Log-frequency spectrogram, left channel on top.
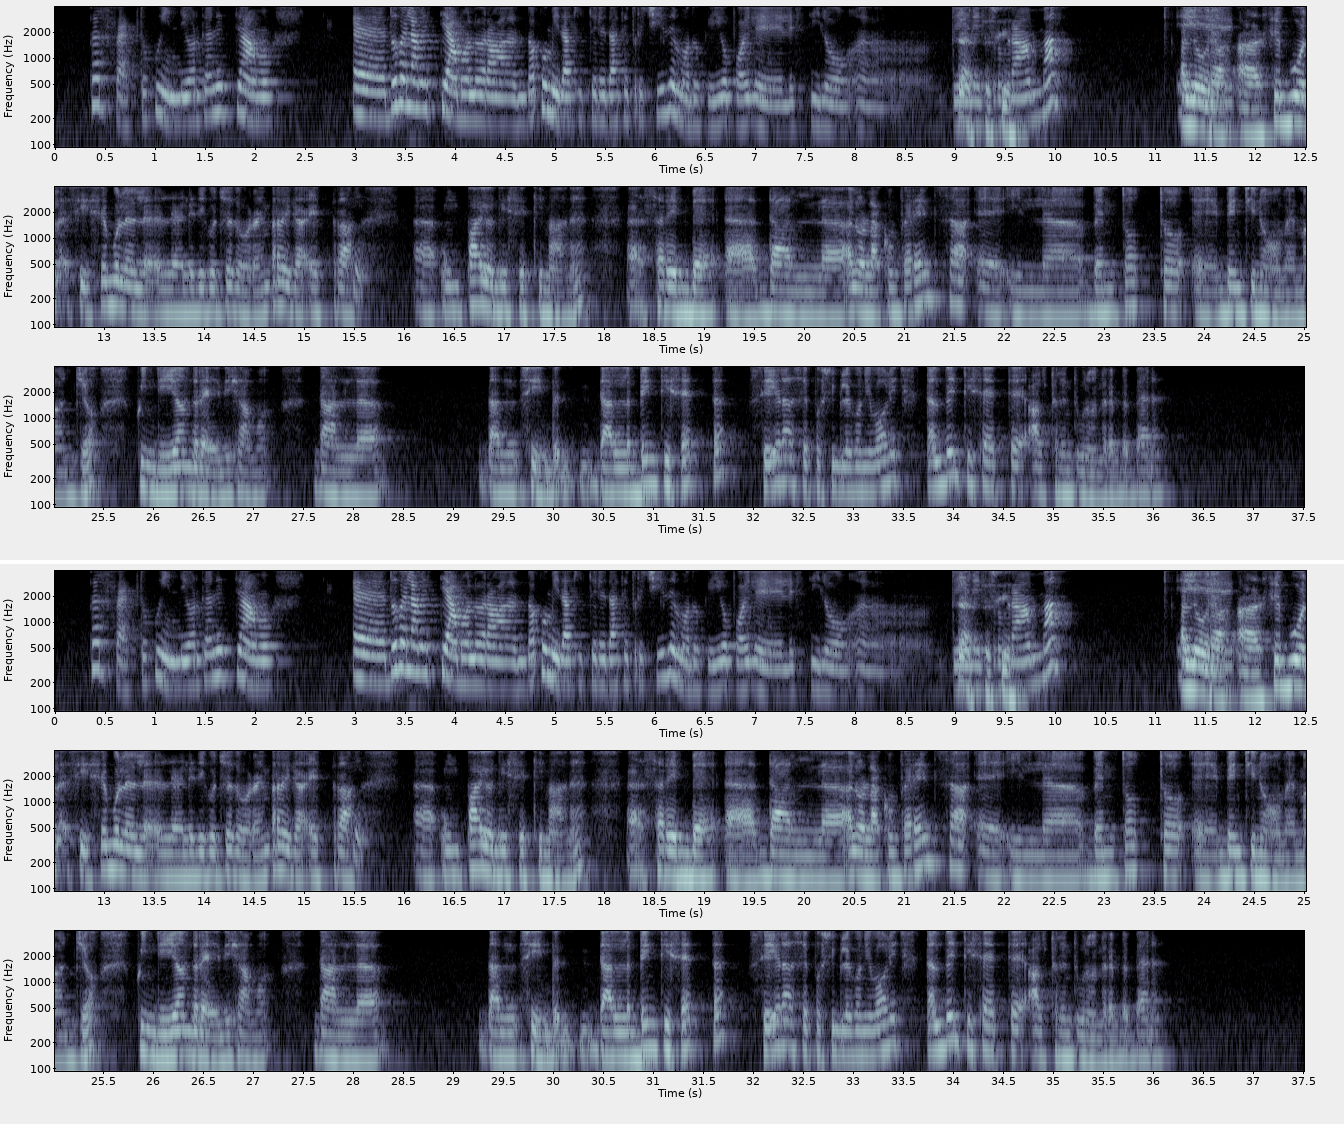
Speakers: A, on the right; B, on the right.
A: Perfetto, quindi organizziamo. Eh, dove la mettiamo? Allora, dopo mi dà tutte le date precise in modo che io poi le, le stilo eh, bene
B: certo,
A: il programma.
B: sì.
A: E...
B: Allora, eh, se vuole, sì, se vuole le, le- le dico già da ora, in pratica è tra
A: Sì,
B: eh, un paio di settimane, eh, sarebbe eh, dal... Allora, la conferenza è il eh, 28 e 29 maggio, quindi io
A: ok,
B: andrei, diciamo, dal, dal- sì, d- dal 27 sera, se possibile con i voli, dal 27 al 31 andrebbe bene.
